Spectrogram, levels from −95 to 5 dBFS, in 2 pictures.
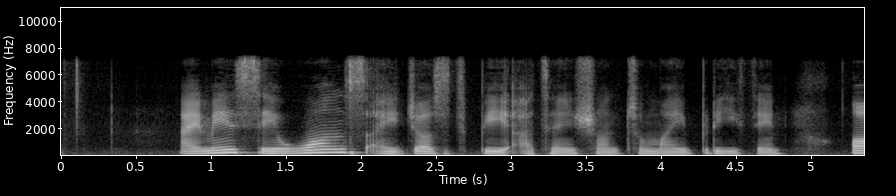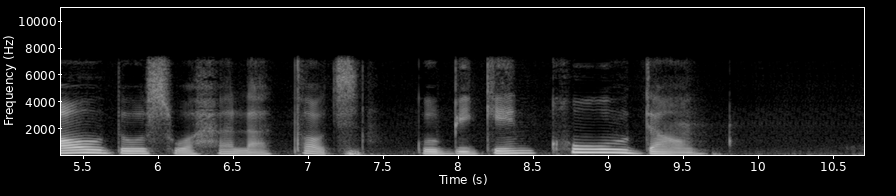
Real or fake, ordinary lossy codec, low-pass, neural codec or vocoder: fake; none; 7.2 kHz; codec, 16 kHz, 0.9 kbps, LongCat-Audio-Codec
